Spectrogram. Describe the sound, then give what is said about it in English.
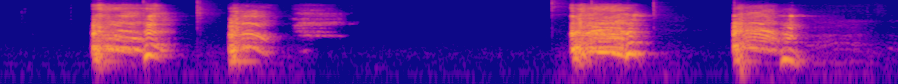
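Coughing from a popcorn kernel stuck in the throat: four harsh, forceful coughs in two pairs separated by a short silence, loud and dry, with no talk. “I saw this, you know, popcorn kernel, it got stuck in my throat. That hurt really bad. But Nikki said, don't be with the COVID. No, it's the popcorn kernel.”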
